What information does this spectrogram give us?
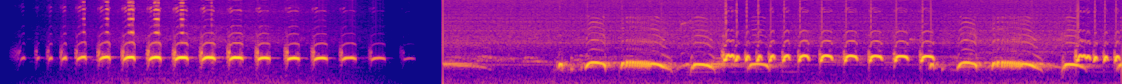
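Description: A zebra dove gives a fast run of about fourteen bright, clipped coos. After a short break, lower rolling coos from a second dove overlap with more quick notes.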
